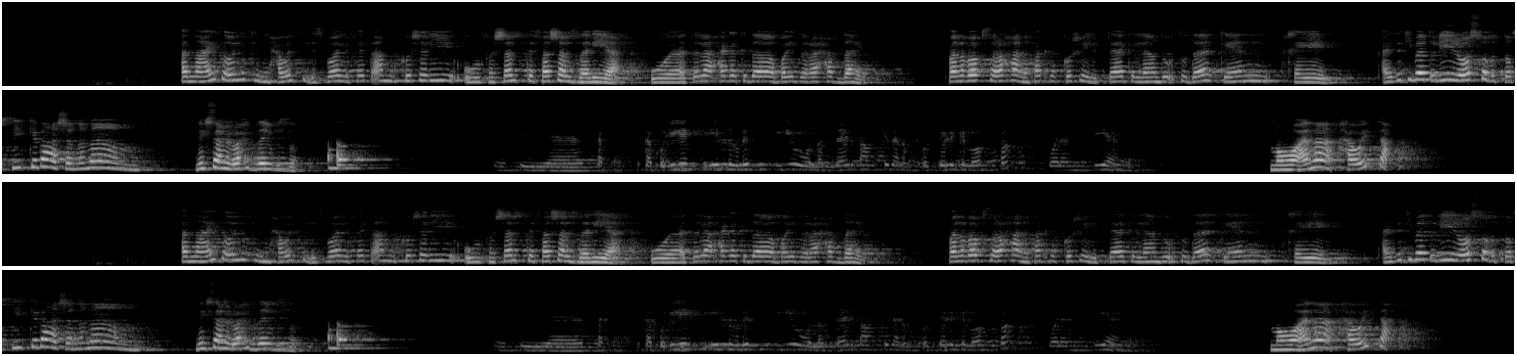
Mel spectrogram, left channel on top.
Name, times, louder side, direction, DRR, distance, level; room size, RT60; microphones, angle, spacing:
voice 1, 1.8-6.2 6.5-8.7 9.5-13.4 13.8-16.6 17.1-18.1 18.4-18.7 27.8-29.0, left 3 dB, 80° left, 7 dB, 1.4 m, -29 dB
voice 2, 20.0-21.2 21.6-25.2 25.6-26.4, left 3 dB, 50° left, -7 dB, 5.7 m, -45 dB
29.0 x 15.5 x 9.7 m, 1.0 s
head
